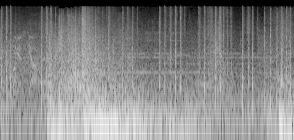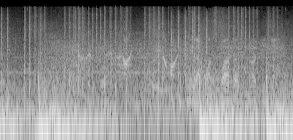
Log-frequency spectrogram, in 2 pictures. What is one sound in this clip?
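Rapid gunfire crackles nearby.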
